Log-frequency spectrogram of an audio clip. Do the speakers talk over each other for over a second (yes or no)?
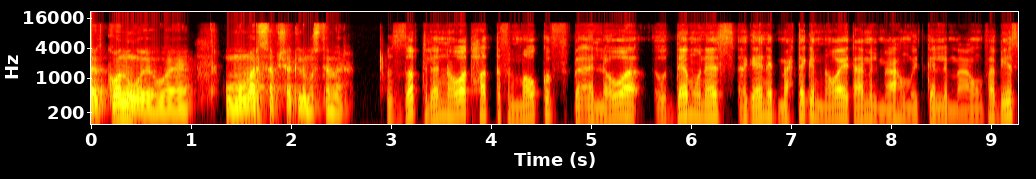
no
